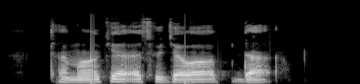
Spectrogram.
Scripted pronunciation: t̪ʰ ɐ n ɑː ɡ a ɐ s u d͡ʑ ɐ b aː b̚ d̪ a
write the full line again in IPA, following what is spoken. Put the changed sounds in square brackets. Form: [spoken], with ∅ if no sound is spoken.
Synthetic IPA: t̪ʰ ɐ [m] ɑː [k] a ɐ s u d͡ʑ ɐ [w] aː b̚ d̪ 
